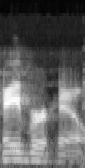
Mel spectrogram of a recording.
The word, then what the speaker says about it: Haverhill: are just playing games you're at haverhill paper hill yes that's how i that's how we pronounce it here yeah no we barely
